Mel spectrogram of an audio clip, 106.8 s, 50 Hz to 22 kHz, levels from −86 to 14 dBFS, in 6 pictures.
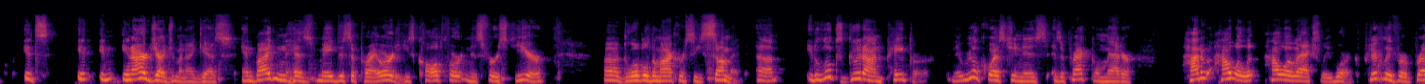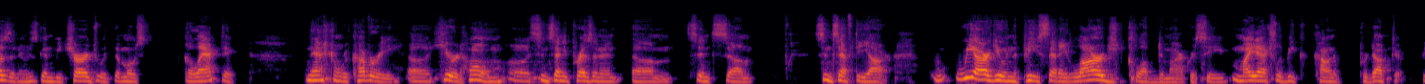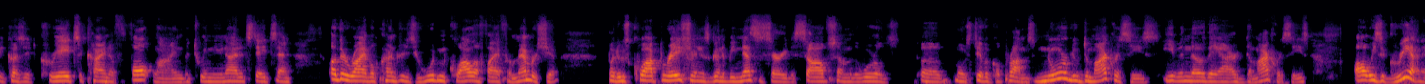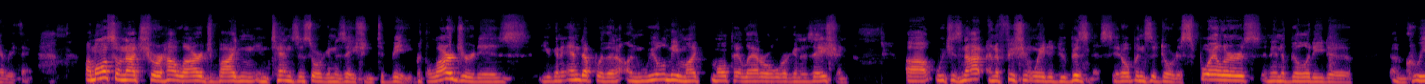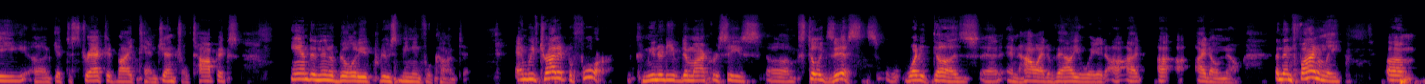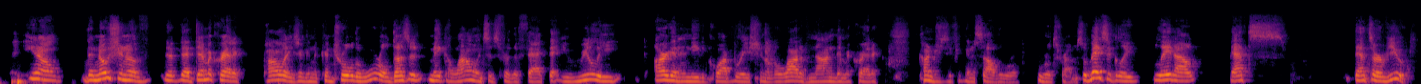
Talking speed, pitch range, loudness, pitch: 160 wpm, 150-195 Hz, -25 LUFS, 170 Hz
